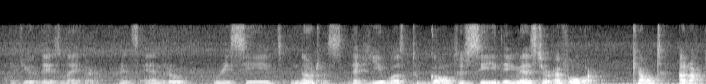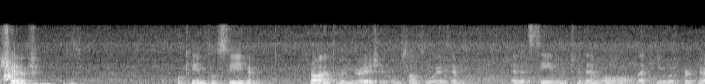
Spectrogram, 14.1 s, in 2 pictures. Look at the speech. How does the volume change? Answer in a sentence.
The loudness of the speech goes up, then down.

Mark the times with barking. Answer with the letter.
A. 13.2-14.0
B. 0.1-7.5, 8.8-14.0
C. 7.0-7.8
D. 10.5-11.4
C.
